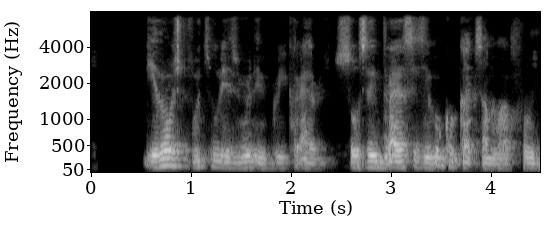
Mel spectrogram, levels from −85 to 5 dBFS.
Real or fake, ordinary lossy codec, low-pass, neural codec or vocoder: fake; none; 7.2 kHz; codec, 24 kHz, 0.9 kbps, WavTokenizer, medium music audio release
